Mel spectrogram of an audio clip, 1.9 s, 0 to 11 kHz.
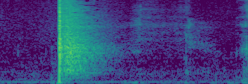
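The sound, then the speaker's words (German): A single sharp hand clap rings out alone, bright and loud, followed by a short fading decay and a few faint soft rustles afterward. “3, 2, 1, Klatsch.”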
